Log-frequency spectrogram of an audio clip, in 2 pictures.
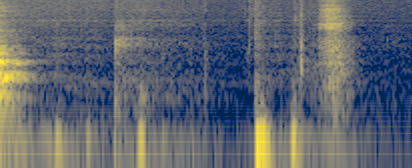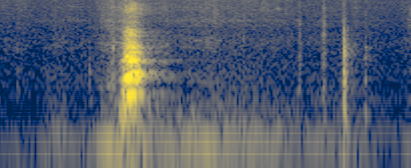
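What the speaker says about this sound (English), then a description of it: "Can you guys hear my dog barking?" A dog barks indoors in a few separate, sharp bursts with long quiet gaps between them, moderately close, with faint breathing sounds and no talk.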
